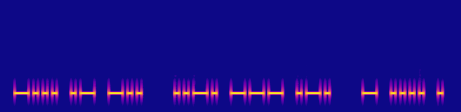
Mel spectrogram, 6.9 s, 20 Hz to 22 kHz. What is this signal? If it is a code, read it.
Morse code, heard as a keyed tone, about 17 wpm, 700 Hz. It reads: BAD FOR THE
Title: Sentences from Top 1000 Words - Review Part 3 - 17wpm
